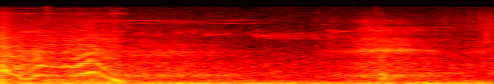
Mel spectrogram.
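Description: A wavering, voice-like sound trails off in the first half second, leaving only a faint, steady low rumble of background noise.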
